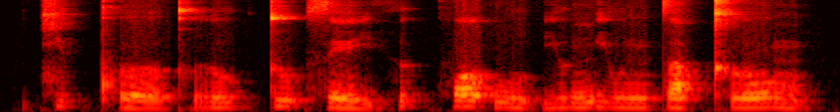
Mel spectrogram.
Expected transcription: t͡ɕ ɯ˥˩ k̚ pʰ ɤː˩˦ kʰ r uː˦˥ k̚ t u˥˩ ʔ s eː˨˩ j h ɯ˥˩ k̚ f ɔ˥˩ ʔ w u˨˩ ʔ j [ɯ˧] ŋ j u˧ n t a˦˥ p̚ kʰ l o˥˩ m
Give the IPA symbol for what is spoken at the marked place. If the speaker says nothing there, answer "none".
ɯ˦˥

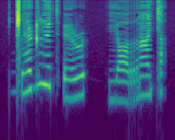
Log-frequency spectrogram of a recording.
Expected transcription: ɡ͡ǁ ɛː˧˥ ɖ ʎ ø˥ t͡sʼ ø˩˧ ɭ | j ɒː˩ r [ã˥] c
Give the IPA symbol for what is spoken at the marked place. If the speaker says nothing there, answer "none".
ã˧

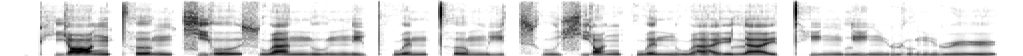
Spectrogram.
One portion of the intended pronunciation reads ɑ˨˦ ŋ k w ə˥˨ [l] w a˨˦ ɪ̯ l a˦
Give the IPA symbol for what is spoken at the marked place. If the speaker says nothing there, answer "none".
n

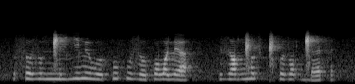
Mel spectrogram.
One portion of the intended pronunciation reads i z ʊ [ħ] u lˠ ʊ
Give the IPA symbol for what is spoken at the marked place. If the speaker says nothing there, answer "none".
x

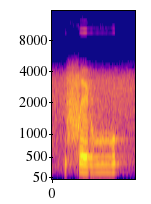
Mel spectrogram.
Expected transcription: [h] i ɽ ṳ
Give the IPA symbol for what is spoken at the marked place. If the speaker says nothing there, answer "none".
f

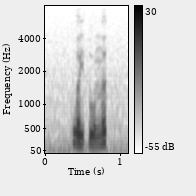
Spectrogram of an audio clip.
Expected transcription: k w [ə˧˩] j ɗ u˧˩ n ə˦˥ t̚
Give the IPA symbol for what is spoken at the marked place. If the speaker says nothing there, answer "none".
ə˧˩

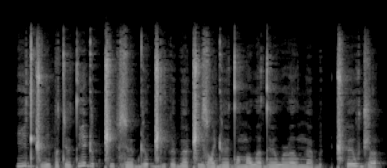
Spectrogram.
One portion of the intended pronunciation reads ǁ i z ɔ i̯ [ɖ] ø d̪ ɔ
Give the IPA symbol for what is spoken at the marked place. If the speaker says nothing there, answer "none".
ɖ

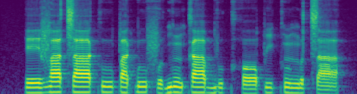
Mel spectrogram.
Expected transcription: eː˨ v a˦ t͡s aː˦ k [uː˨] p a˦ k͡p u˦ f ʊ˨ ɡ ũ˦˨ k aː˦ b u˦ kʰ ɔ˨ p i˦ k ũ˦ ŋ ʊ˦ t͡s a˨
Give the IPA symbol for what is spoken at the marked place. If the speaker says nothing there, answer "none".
uː˦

